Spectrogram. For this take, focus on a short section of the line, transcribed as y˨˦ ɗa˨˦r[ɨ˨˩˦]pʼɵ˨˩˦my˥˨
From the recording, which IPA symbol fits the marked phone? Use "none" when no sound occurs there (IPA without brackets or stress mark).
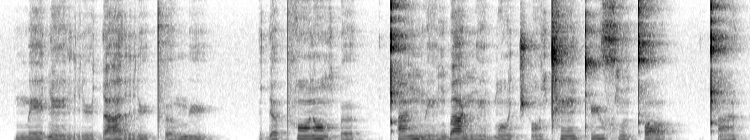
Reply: y˨˩˦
